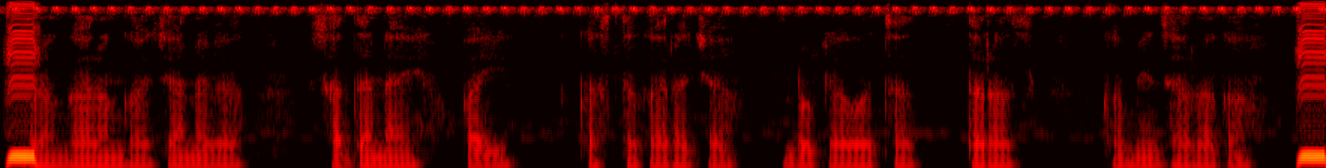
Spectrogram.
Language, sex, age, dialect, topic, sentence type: Marathi, male, 25-30, Varhadi, agriculture, question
